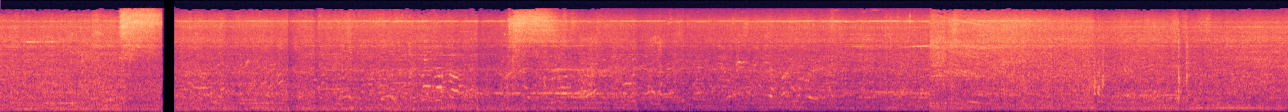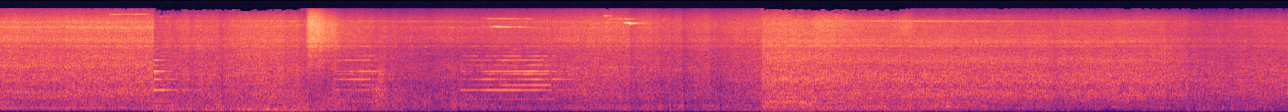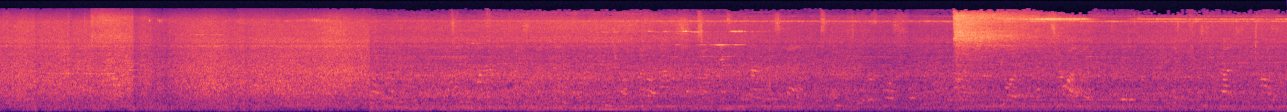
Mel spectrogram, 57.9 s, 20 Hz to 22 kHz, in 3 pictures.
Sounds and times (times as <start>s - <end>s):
Bus: 0.0s - 57.9s.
